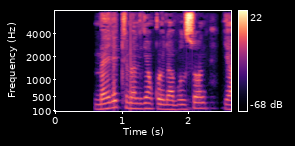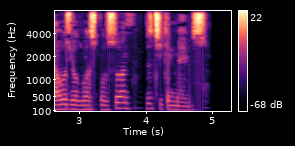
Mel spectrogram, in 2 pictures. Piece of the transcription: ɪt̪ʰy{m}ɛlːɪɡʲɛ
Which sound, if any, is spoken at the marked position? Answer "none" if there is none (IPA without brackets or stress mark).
m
